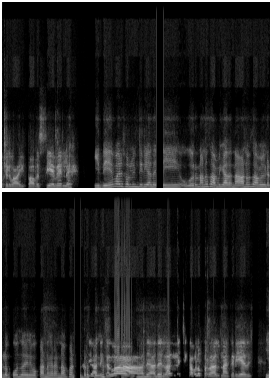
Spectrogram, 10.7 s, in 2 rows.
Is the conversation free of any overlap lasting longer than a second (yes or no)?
yes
